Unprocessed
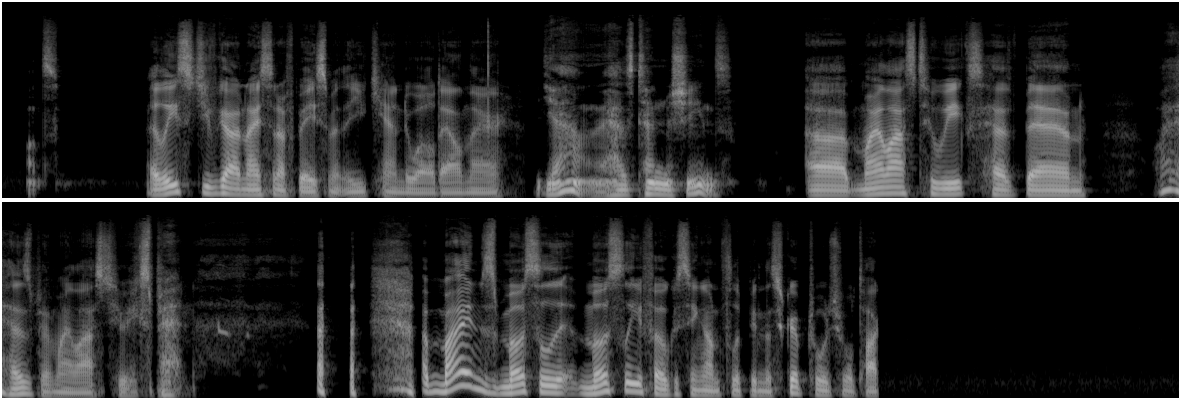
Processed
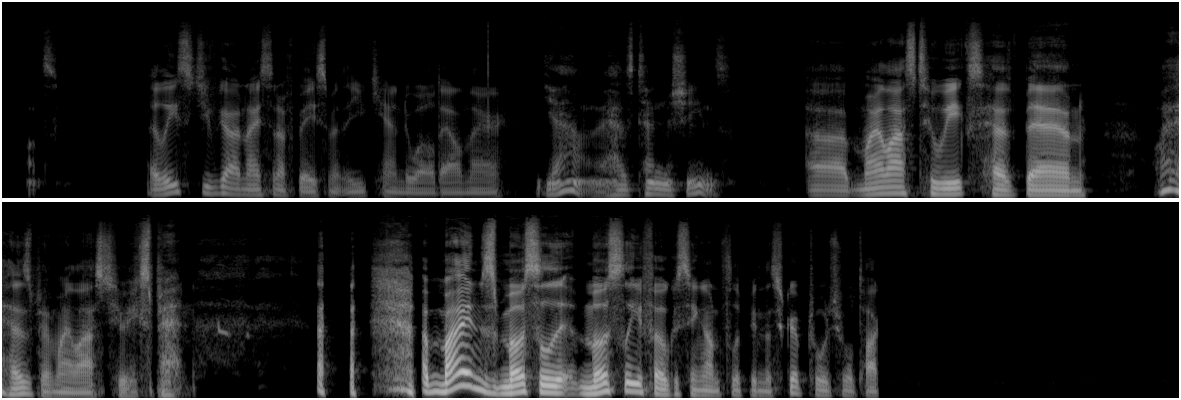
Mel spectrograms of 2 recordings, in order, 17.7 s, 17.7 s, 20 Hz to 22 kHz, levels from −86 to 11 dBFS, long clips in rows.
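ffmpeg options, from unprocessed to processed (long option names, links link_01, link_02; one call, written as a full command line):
ffmpeg -i in.wav -af "volume=2.5dB,afade=type=in:start_time=6.19:duration=0.75:silence=0.237137,afade=type=in:start_time=11.33:duration=0.64:silence=0.446684,afade=type=out:start_time=13.04:duration=1.26:silence=0.281838" out.wav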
